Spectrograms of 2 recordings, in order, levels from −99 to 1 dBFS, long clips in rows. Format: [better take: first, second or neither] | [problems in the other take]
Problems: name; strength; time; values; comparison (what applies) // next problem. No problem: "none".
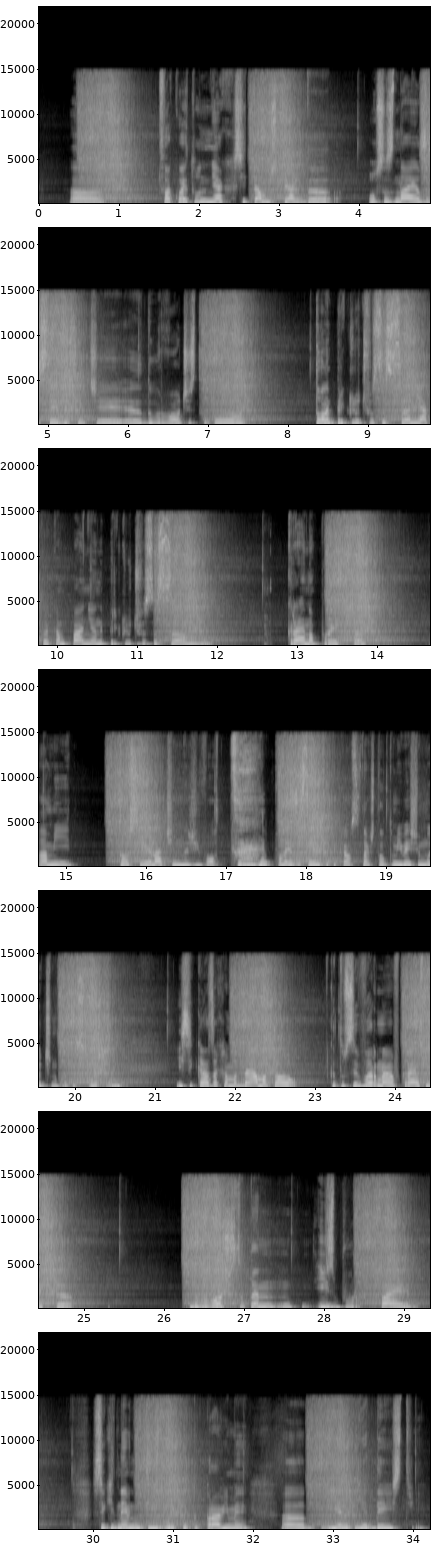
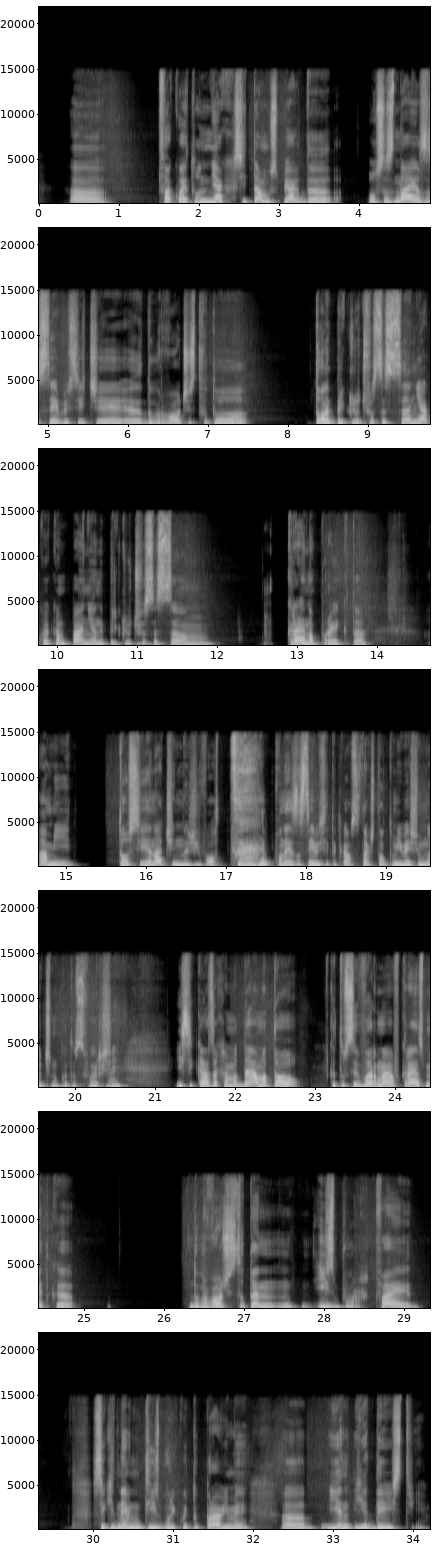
second | hiss; loud; throughout; as loud as the speech; faint in the second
